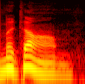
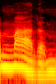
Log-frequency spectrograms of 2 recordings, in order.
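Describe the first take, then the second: First: It is said with a French pronunciation. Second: It is said with an English pronunciation. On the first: "You could probably try it in French" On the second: "as opposed to madam"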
